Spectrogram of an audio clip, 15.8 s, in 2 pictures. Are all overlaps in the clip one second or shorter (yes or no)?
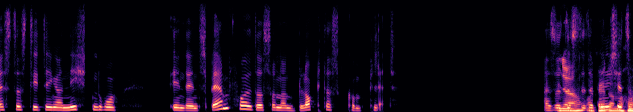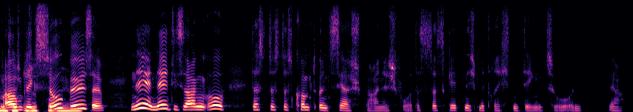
no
